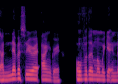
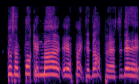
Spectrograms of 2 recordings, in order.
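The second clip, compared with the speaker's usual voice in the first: shrill, very high put-on screaming; 12 semitones higher, 4 dB louder than usual. Speaker retelling a woman raging over a driver who didn't indicate: imitating someone screaming. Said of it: "And she's like, just screaming".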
